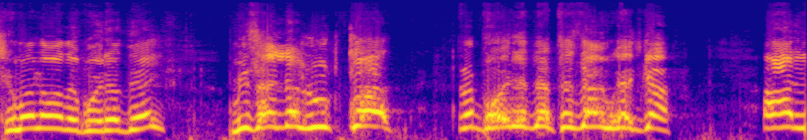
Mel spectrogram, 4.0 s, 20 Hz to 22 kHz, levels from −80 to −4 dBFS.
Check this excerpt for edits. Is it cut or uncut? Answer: uncut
